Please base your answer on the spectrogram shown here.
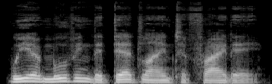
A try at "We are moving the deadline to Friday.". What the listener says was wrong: No. You sound like you are begging. Speak with weight.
